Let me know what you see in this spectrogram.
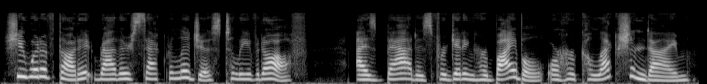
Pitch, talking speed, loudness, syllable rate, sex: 240 Hz, 170 wpm, -16 LUFS, 4.8 syllables/s, female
